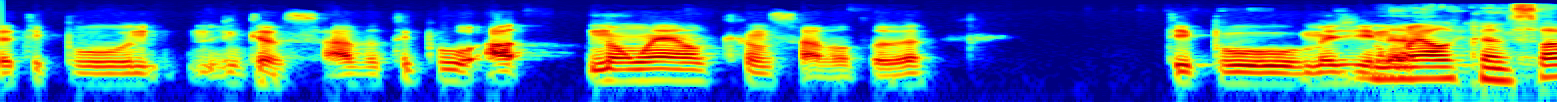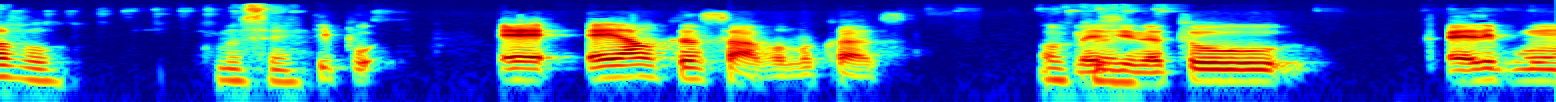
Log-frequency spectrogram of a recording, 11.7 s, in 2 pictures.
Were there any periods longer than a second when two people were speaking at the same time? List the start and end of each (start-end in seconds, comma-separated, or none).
none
